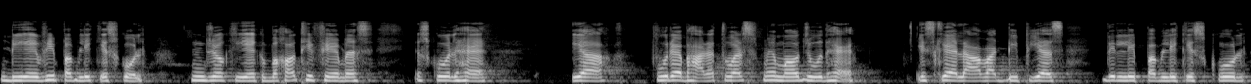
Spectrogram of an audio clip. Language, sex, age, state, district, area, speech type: Hindi, male, 60+, Uttar Pradesh, Sonbhadra, rural, spontaneous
